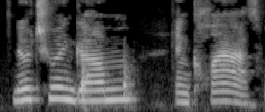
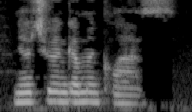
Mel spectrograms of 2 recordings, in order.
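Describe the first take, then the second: First: Slow, loud, each word spelled out like a posted rule; deliberate rule announcement; mock sign voice. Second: Said in the usual way. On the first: Shown as a demonstration. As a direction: read it like a stern notice.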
